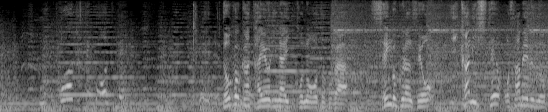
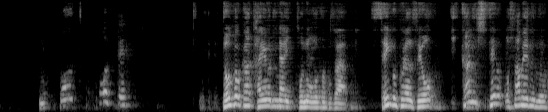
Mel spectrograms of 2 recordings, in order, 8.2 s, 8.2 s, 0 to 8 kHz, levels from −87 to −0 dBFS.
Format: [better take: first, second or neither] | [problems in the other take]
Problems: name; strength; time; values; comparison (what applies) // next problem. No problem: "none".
first | noise reduction (neural mask model DeepFilterNet 3)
